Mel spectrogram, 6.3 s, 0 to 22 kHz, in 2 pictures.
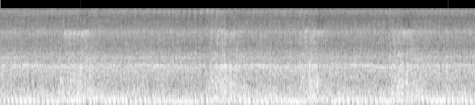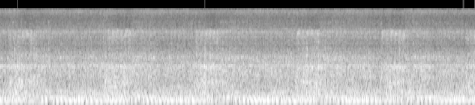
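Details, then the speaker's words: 2018 Honda Scoopy after new CVT clutch shoes were fitted: an even engine drone with throttle blipped in regular surges, and no rattle on take-up. The earlier metal-on-metal clatter is gone and the CVT runs normally. "jadi saat kita tarik tuas gas sekaligus itu sudah tidak ada suara tak truk"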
